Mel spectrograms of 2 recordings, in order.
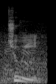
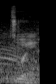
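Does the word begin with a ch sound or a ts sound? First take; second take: ch; ts. First: It begins with a ch sound. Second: It begins with a ts sound. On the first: The speaker calls it wrong. "Not sh- not Chui" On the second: The speaker calls it right. "C is a bit like T S"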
